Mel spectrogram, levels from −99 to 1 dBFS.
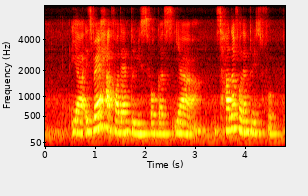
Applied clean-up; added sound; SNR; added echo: none; none; none; reverberation time 0.6 s.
